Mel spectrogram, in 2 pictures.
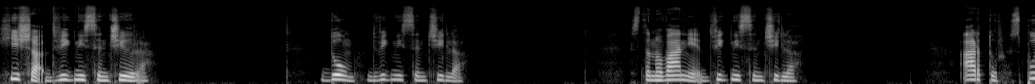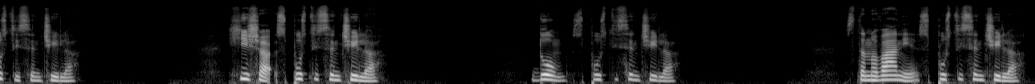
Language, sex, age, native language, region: Slovenian, female, 30-49, Slovenian, Central Slovenia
